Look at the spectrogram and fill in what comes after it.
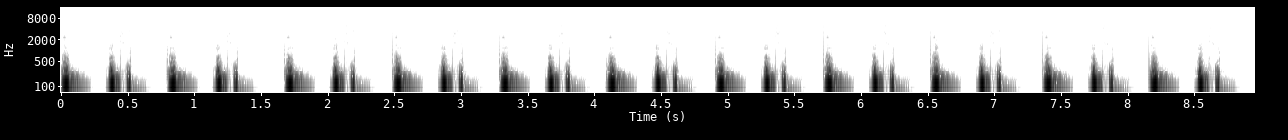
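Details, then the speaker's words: Simulated heart sounds about 74 a minute: a soft extra low thud after the second sound giving a galloping, Kentucky-like rhythm; third heart sound (S3 gallop). "the third heart sound is normally faint and is heard best at the cardiac apex with the patient in the left lateral position"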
